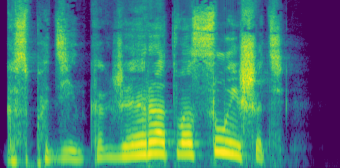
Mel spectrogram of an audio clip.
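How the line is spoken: Moaning, barely audible whisper. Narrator (Russian): Он застонал, его голос превратился в едва слышный шепот

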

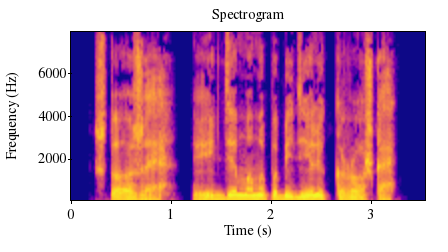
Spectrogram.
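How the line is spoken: Through clenched teeth. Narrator (Russian): сквозь зубы процедил я

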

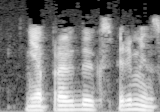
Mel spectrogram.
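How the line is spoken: Plain. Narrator (Russian): сказал Гарри

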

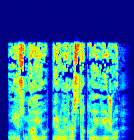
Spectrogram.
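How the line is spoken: Careful whispered reply. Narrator (Russian): ответил я шепотом, стараясь не спугнуть видение

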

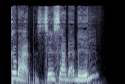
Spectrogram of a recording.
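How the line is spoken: Officers shouting loudly. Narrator (Vietnamese): Các sĩ quan ... cao giọng hét to

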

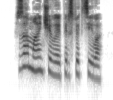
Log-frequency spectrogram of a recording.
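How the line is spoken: Grumble. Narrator (Russian): проворчала

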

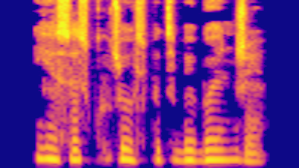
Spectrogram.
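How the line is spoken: Whisper. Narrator (Russian): прошептала я

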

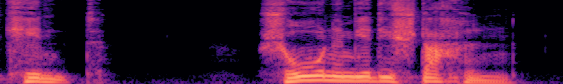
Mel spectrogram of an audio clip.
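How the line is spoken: Sighing warning. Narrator (German): aber er seufzte dazu und sprach warnend

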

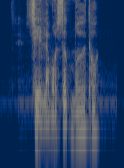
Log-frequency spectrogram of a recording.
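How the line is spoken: Puffs out breath, speaks. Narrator (Vietnamese): Thổi phù một cái, tôi nói

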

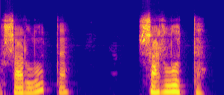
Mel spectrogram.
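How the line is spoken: Whispered into her ear. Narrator (Russian): наклонился, насколько смог, к ее уху и прошептал

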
